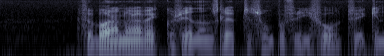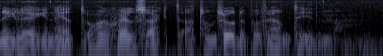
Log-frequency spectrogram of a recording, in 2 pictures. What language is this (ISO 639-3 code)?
swe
